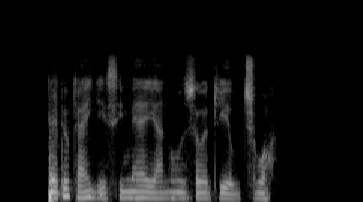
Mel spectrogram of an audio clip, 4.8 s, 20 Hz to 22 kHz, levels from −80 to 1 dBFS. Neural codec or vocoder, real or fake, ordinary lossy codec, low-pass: codec, 16 kHz, 1 kbps, FunCodec, trained on LibriTTS, 50 frames a second; fake; none; 7.2 kHz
